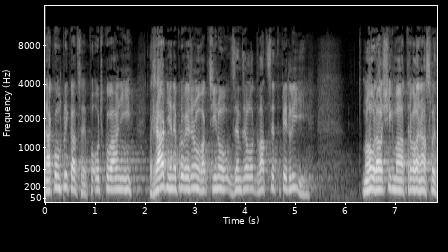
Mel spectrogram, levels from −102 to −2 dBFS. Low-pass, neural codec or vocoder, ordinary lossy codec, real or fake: 14.4 kHz; none; MP3, 48 kbps; real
